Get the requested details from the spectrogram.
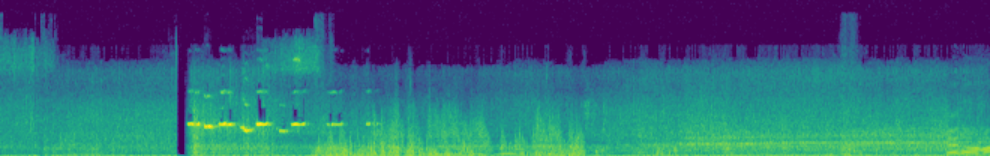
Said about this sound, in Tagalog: yung hangin dito, ang lakas pala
